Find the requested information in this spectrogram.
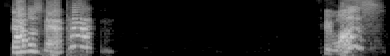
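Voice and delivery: high, disbelieving question; real shock at the news; surprised. Real, not acted. Realizing the actor's identity.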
